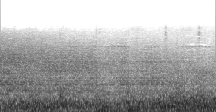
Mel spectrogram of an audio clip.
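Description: Loud, steady rumbling roar, a dramatic sound effect that set in suddenly just before and holds level.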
